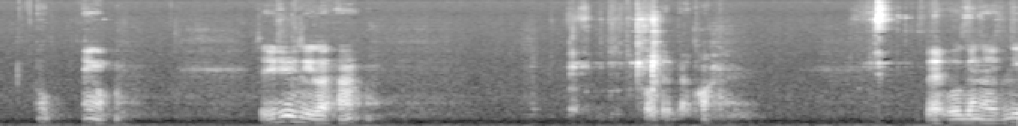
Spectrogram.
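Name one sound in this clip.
Metal parts click and clink together.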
